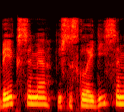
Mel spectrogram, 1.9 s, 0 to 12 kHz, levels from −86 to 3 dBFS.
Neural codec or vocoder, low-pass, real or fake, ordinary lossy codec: codec, 16 kHz, 4 kbps, X-Codec, WavLM features, trained on Multilingual LibriSpeech; 7.2 kHz; fake; AAC, 32 kbps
